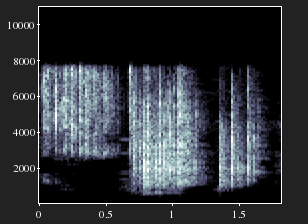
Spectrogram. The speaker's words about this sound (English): Alrighty, I'm gonna do that. I'm gonna roll dice to decide an outcome.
